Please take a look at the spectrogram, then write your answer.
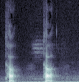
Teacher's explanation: तो ठा का उच्चारण करते समय हमारे मुख से अधिक वायु आती है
